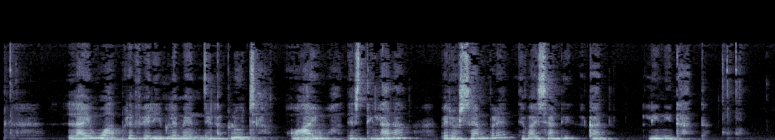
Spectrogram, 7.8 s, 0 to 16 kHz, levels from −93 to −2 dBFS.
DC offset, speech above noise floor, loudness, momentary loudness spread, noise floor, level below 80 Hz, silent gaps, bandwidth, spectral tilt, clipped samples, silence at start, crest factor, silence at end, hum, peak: under 0.1%; 24 dB; -25 LUFS; 16 LU; -49 dBFS; -58 dBFS; none; 11.5 kHz; -4.5 dB/octave; under 0.1%; 0.1 s; 18 dB; 0.35 s; none; -8 dBFS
